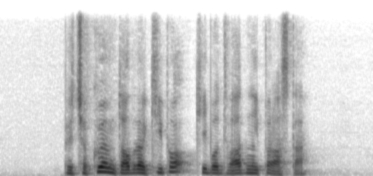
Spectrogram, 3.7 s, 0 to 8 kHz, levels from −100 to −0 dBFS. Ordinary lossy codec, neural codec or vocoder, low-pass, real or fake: none; codec, 16 kHz, 0.8 kbps, ZipCodec; 7.2 kHz; fake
